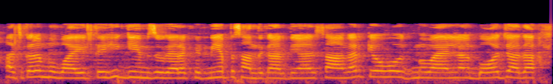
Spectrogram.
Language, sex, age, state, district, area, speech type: Punjabi, female, 18-30, Punjab, Barnala, urban, spontaneous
